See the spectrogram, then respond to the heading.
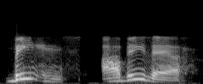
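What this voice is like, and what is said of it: Southern drawl Taz impression. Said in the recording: “It's better with the Southern drawl ... a hillbilly trying to do his best Taz impression.”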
